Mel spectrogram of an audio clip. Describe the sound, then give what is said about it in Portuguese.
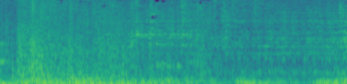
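A loud car crash as the driver tries to brake and the ground opens during an earthquake: a heavy impact bursts into shattering glass, followed by sustained crunching and rumbling debris for several seconds, with no voices. “O motorista até tenta frear, mas o chão se abre e o carro acaba batendo.”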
